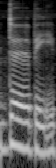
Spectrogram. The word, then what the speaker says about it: Derby: You say Derby, but I say Derby because it is spelt Derby.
